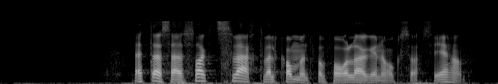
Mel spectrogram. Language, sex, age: Norwegian, male, 22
